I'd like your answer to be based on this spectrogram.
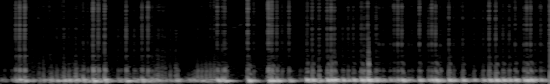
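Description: Long dark fingernails scratch the small, hollow, round metal mesh grille of a Blue Yeti Nano microphone. The result is a dense, continuous run of rough, boomy low scratching and thumping with only brief gaps, heavy in the low end with faint brittle crackle above.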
